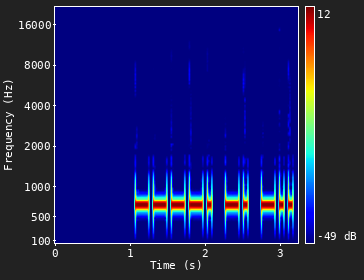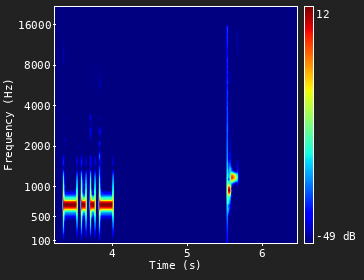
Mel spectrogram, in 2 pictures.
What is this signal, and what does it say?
Morse code, heard as a keyed tone, about 20 wpm, 700 Hz. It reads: 9NDX
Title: Four Letter-Number Combinations - 20wpm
